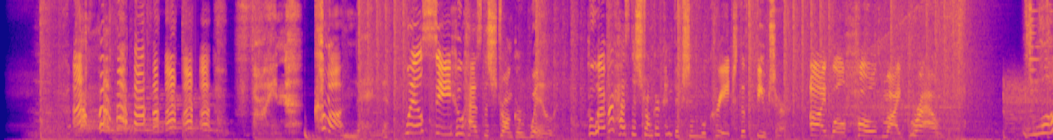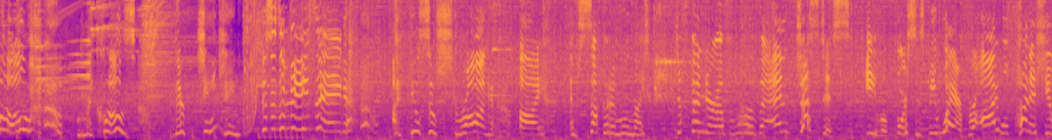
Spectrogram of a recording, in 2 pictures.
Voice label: Animation, voice-over; Demo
